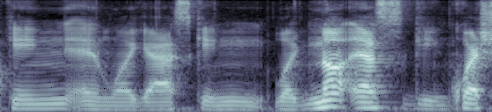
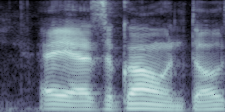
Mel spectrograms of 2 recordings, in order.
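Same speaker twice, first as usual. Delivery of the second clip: put-on New York Italian accent; 5 dB louder than usual. Imagining someone called Red Cannoli greeting viewers: Red Cannoli New York Italian accent. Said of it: "like that like really New York accent".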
